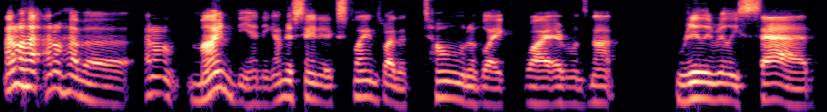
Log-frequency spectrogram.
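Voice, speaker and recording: A man's voice: mid-range voice, expressive, moderate pace, bright, forceful tone. A man co-hosting a movie review podcast, chatting casually about films. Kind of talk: casual film discussion.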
